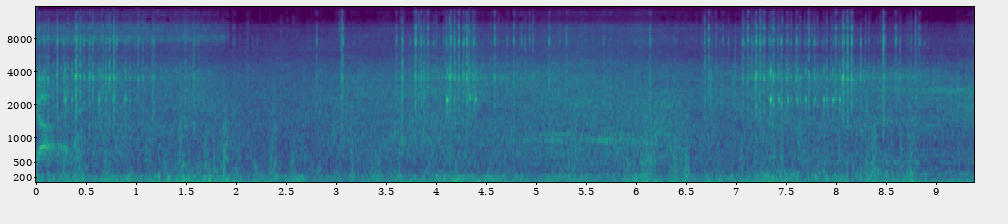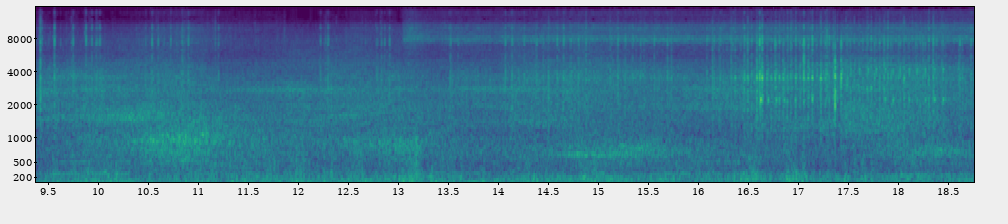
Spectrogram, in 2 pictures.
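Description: Steady low rumble of a knobbly mountain-bike tyre rolling on a tarmac path, with wind buffeting a camera mounted on the front wheel. Cars pass on the road alongside, one swelling up about ten seconds in.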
